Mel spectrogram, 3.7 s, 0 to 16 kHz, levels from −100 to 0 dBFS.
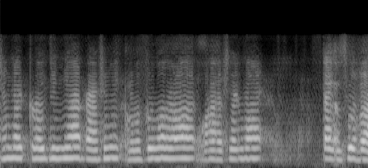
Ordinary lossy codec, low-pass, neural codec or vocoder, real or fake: AAC, 96 kbps; 7.2 kHz; codec, 16 kHz, 0.5 kbps, FreqCodec, smaller model; fake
